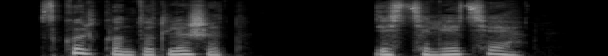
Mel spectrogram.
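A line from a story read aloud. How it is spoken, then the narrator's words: Barely audible. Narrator (Russian): Едва слышно спросила я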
